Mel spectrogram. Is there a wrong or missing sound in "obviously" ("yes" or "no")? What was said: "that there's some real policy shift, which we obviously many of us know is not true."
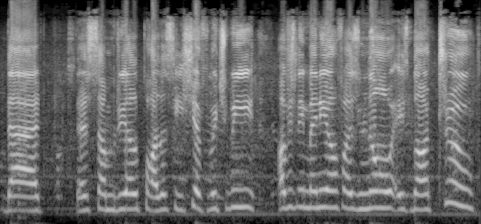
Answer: no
